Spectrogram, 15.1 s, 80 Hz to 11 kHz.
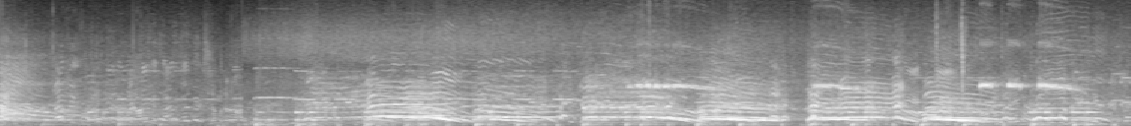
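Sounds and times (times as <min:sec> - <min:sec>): crowd shouting long cries: 0:00.0 - 0:01.9, 0:03.2 - 0:15.0.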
